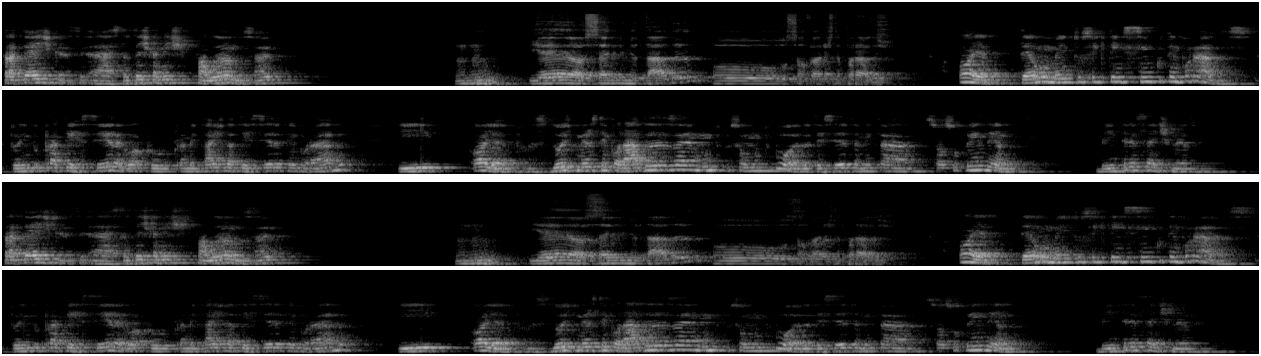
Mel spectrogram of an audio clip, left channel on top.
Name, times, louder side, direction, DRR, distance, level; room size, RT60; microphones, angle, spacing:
voice 1, 0.0-2.9 4.7-4.9 9.6-16.1 16.5-22.8 23.5-24.8, left 1 dB, 35° left, 1.2 m, -31 dB
voice 2, 4.5-4.9 5.3-8.9, left 2 dB, 50° left, 4.1 m, -35 dB
16.0 x 12.5 x 5.1 m
head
